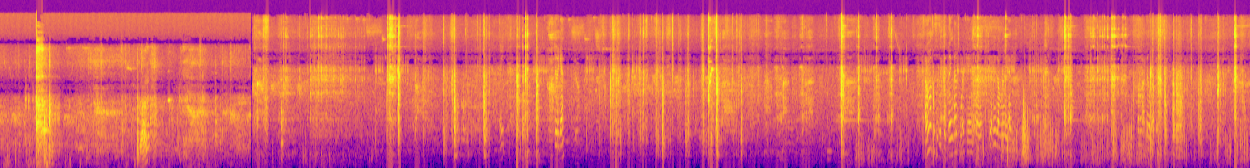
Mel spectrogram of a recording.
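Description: A metal lug wrench clanks and scrapes against wheel nuts.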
